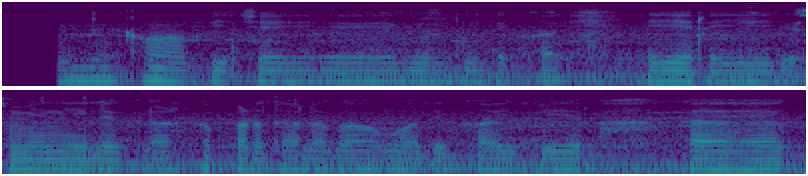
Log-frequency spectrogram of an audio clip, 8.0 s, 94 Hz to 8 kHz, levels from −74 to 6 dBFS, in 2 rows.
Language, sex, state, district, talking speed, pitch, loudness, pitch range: Hindi, male, Maharashtra, Sindhudurg, 140 wpm, 105 Hz, -44 LUFS, 105-110 Hz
